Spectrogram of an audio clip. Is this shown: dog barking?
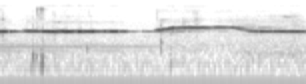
no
